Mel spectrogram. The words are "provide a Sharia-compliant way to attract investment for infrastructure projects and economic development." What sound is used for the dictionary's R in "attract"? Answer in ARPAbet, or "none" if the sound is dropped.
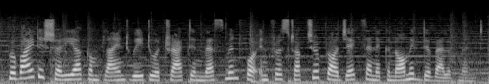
R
